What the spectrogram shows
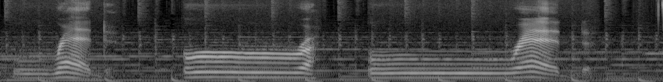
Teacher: But in English, we don't roll the R. We curl our tongue back a little. · My tongue curls back, but it doesn't touch the top of my mouth. It just floats there.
